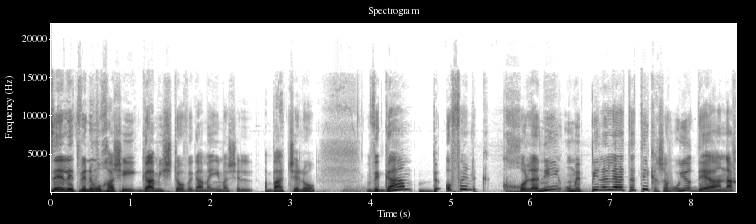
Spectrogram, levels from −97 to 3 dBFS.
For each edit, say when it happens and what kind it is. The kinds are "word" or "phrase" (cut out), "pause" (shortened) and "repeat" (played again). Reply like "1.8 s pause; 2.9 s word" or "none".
none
